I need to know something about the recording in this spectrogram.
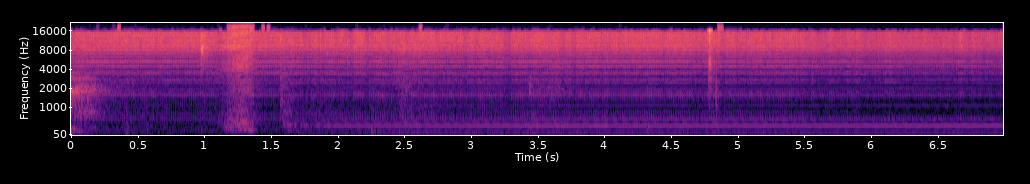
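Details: Dyna-Glo Pro 135,000 BTU garage heater after a tune-up kit with a new filter, cold start: a low steady hum with a constant mid tone after the start-up rush; heater firing and running smoothly.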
